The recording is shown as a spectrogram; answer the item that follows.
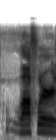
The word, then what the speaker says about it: Loeffler: Raphael Warnock was one of a slate then of candidates opposing incumbent and Atlanta Dream owner Kelly Loeffler, whose name is pronounced Loeffler.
